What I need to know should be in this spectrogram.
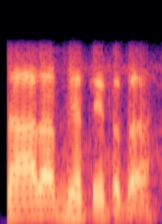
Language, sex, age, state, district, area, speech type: Sanskrit, male, 18-30, Uttar Pradesh, Pratapgarh, rural, conversation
